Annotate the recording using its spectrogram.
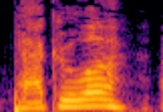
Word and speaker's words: Pakula: Pakula? – I say Pakula because it's like Dracula.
